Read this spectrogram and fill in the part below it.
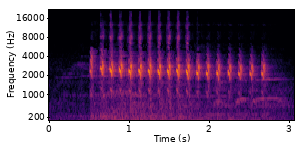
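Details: Quick series of harsh chattering notes from a trao trảo bird, used for luring, about eighteen notes in two seconds, softening slightly at the end.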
